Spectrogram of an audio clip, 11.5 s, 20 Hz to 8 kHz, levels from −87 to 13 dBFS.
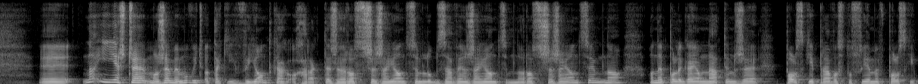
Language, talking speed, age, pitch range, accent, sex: Polish, 130 wpm, 40-59, 130-160 Hz, native, male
